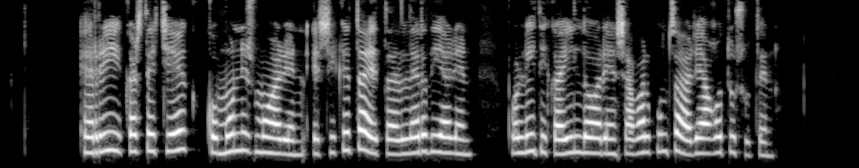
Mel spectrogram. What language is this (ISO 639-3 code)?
eus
